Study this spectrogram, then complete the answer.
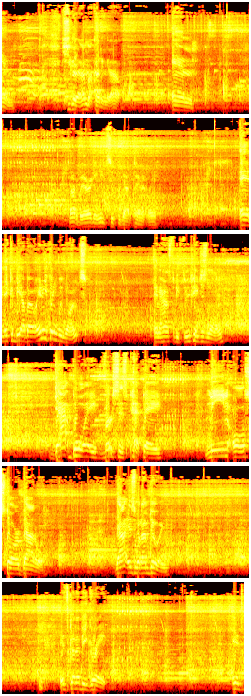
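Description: Upbeat video game music plays from a small handheld console speaker.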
